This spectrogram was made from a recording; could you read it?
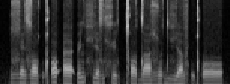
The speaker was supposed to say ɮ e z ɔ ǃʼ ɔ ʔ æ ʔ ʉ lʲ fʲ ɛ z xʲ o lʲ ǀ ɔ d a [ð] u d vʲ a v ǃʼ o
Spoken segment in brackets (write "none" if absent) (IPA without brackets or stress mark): ɮ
